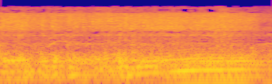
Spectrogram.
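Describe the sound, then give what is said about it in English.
Airplane engines running in a loud, steady roar, with a low droning hum that wavers slightly in pitch throughout and no voices. “There go the engines.”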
